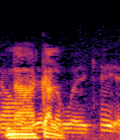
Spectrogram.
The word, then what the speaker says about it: Naacal: Se llamaba Naacal, N-A-A-C-A-L, o N-A-A-Cal, depende de cómo lo quieran pronunciar.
